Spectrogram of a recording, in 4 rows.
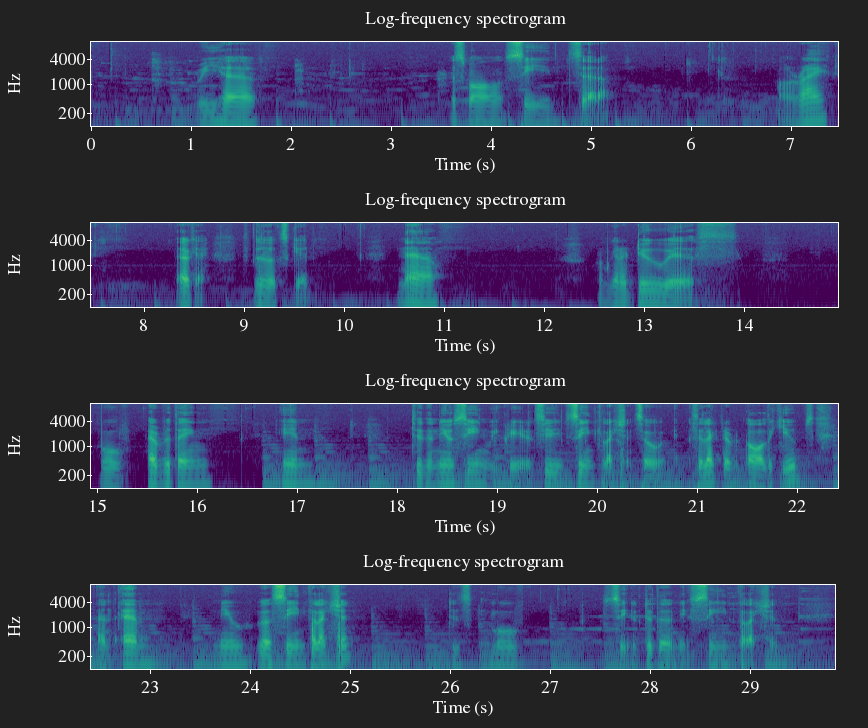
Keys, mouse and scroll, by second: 0.4-2.5 middle drag, 2.5 s, 4.7-6.0 middle drag, 6.0-6.4 scroll up 2, 6.4-7.4 middle drag, 7.4 scroll down 3, 9.4-12.4 middle drag, 15.5 click, 16.5 shift+click, 22.7 m, 29.0 click.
